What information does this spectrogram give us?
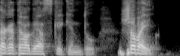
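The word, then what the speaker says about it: ث: সবাই জিহ্বার আগা, সামনের উপরের 2 দাঁতের আগায় লাগান, লাগান লাগান, লাগিয়ে নরম করে হালকা বাতাস বের করবেন। বের করে আপনি এটা উচ্চারণ করবেন। ঠিক আছে? সা, সা, ফা না কিন্তু, আগের থেকে পড়েন না,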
